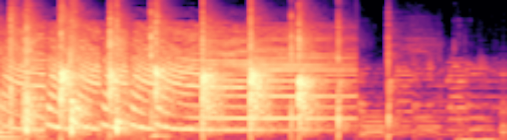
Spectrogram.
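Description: Steady rhythmic clapping in unison to cheer on France ahead of the France–Morocco World Cup quarter-final, about three sharp claps per second, over a sustained bright musical tone, then a few looser claps as the sound tails off.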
